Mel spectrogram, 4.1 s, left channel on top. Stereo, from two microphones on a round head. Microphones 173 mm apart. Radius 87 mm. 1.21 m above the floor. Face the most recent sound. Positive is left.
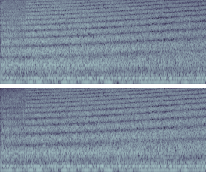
turn(degrees=-10)  # may be behind; listen again after turning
